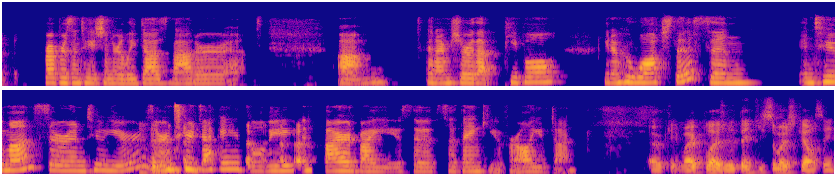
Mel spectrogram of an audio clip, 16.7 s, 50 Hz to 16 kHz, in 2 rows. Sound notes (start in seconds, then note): 9.7 laughs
